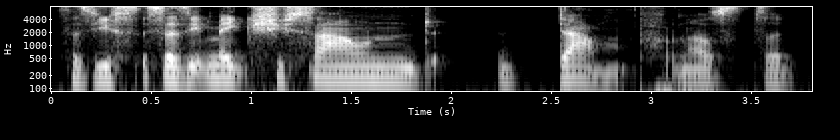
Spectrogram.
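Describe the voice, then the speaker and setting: A woman's voice: sits low, fairly even intonation, a little slow, smooth. A woman podcast host and voice actor chatting casually, telling things in an anecdotal way. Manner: anecdotal, acting out reported conversations.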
